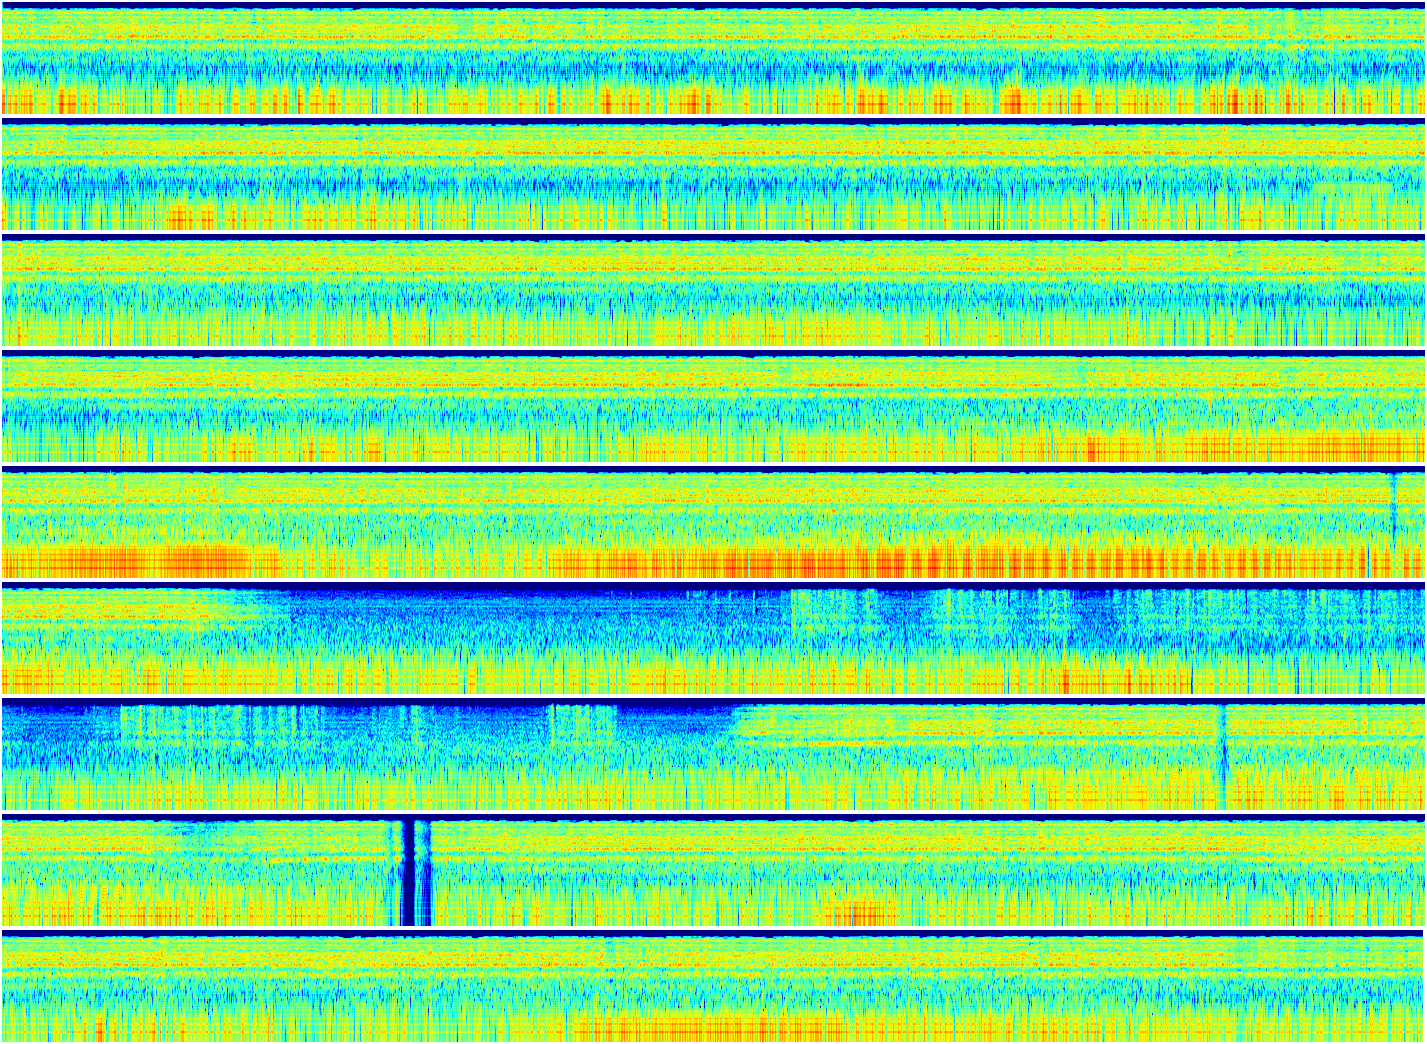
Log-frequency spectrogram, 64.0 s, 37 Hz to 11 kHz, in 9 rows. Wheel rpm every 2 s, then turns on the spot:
160, 160, 160, 160, 160, 160, 160, 160, 160, 160, 160, 160, 160, 160, 160, 160, 160, 150, 10, 10, 30, 20, 20, 140, 140, 130, 160, 160, 160, 160, 160, 160.
38-44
